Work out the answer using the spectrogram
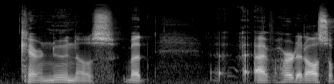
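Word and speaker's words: Cernunnos: with this this imported pan god uh it's pronounced kernunos but i've heard it also pronounced sarnunos and i wonder if that's where cern gets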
